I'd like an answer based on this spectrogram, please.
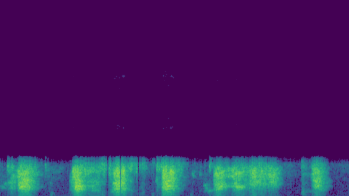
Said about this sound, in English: Excuse me, I've got a dog fight here. So... I've got a female corgi, and everything belongs to her, even if it's somebody else's.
